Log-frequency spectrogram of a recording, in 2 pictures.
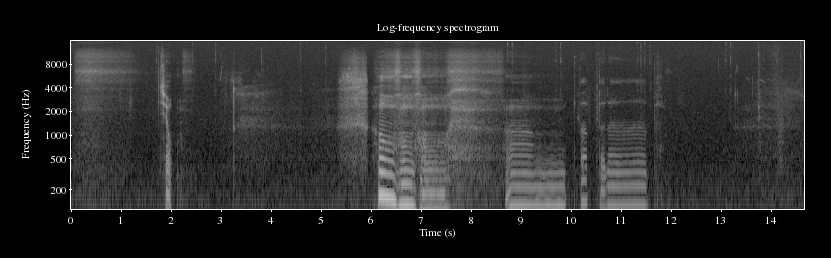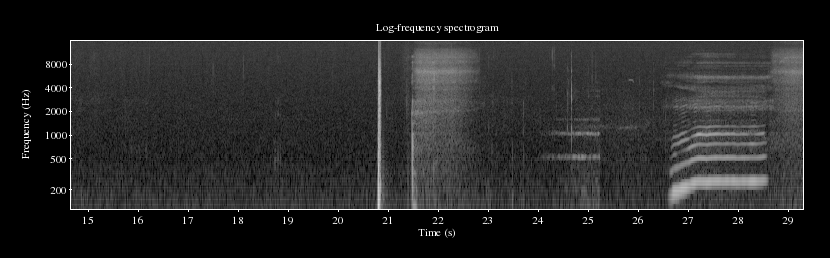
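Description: A man speaks quietly, close to a microphone.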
